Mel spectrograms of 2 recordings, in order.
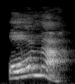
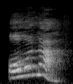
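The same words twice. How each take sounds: No difference in how they are said.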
